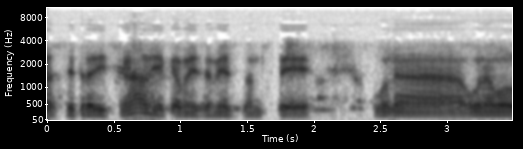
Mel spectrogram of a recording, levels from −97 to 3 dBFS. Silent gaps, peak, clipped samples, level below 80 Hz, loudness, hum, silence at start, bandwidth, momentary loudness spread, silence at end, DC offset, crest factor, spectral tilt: none; 0 dBFS; under 0.1%; -68 dBFS; -15 LUFS; none; 0 s; 7.6 kHz; 9 LU; 0 s; under 0.1%; 14 dB; -6.5 dB/octave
